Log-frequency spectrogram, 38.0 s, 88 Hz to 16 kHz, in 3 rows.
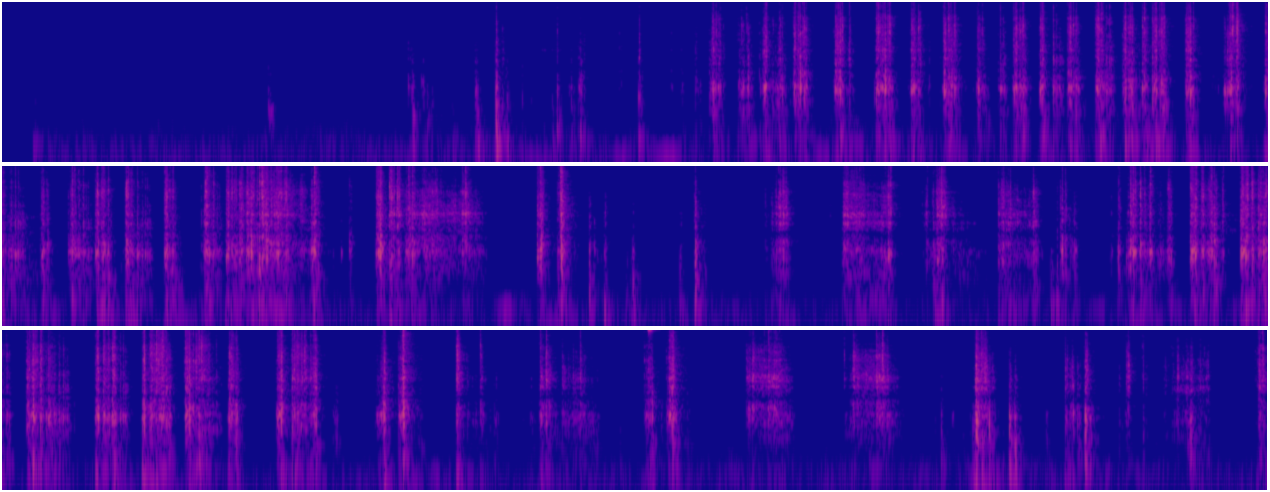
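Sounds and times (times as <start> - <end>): plastic toy clicking and clattering: 4.9 - 37.9.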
